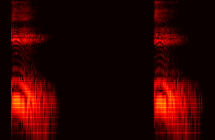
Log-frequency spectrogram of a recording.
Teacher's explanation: Para pronunciarlo tenemos que poner la lengua como para hacer una I, y luego redondear los labios como para hacer una U. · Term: U francesa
